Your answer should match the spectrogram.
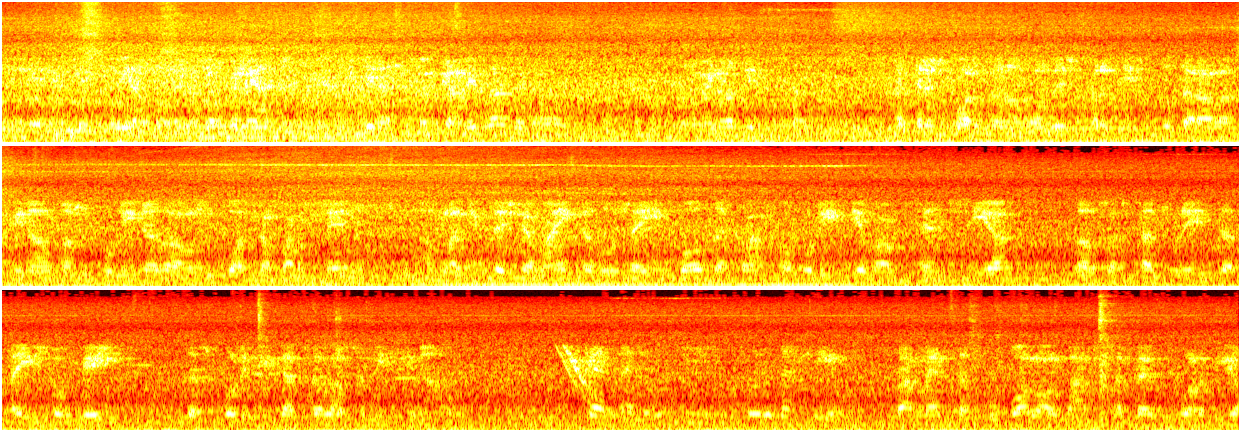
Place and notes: Barcelona: Tram stop with radio
Barcelona, Spain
